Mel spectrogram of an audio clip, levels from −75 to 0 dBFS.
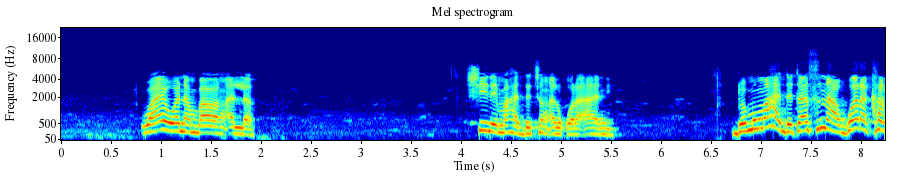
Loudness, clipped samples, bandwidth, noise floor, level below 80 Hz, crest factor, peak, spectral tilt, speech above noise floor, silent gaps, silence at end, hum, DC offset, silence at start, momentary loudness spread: -17 LUFS; under 0.1%; 10 kHz; -55 dBFS; -62 dBFS; 16 dB; -4 dBFS; -5.5 dB/octave; 38 dB; none; 0 s; none; under 0.1%; 0.8 s; 10 LU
